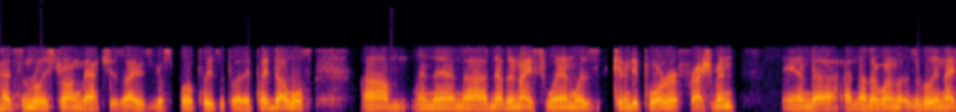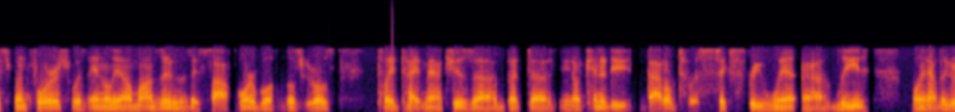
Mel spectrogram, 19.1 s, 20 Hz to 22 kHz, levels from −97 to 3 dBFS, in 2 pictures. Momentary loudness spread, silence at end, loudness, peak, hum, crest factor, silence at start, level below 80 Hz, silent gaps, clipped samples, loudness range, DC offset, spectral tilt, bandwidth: 6 LU; 0 s; -20 LUFS; -2 dBFS; none; 18 dB; 0 s; -54 dBFS; none; under 0.1%; 2 LU; under 0.1%; -9 dB/octave; 4.6 kHz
